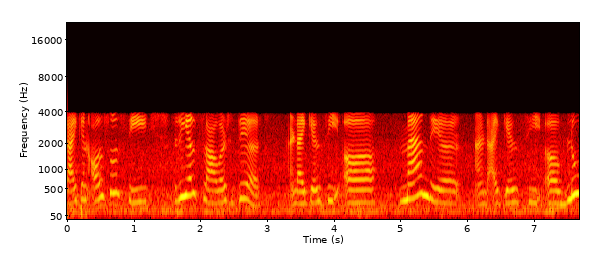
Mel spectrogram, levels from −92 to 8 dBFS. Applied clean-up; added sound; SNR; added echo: none; none; none; none.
